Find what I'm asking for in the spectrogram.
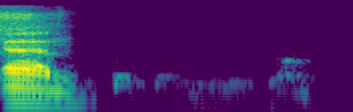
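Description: A single loud, harsh bark from a female pet dog bursts out at the start, then fades into quiet, low murmuring in the background.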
